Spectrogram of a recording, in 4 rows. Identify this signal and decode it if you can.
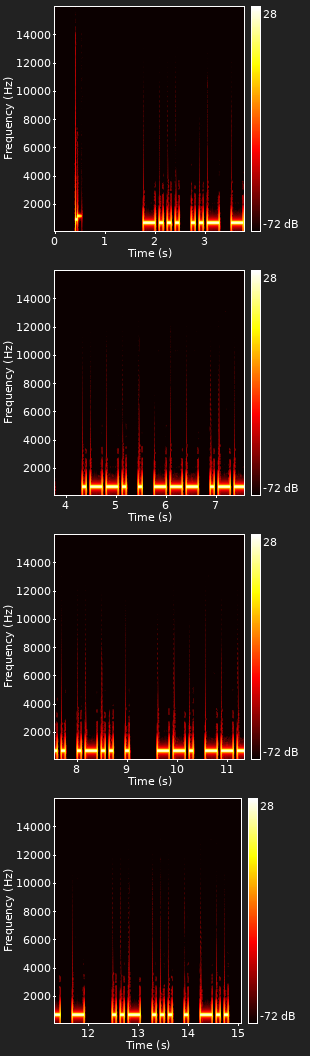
Morse code, heard as a keyed tone, about 15 wpm, 700 Hz. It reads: BUT PEOPLE GOT USED
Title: Sentences from Top 700 Words 15wpm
